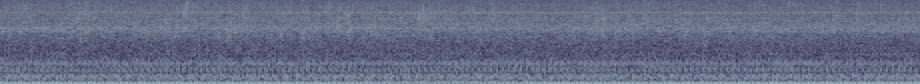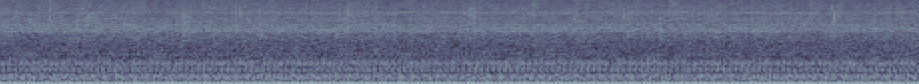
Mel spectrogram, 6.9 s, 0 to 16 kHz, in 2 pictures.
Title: My Favorite Rain and Aerosol Nebulizer Sounds | ASMR for Sleeping, Working & Relaxation | 2 Hours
